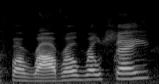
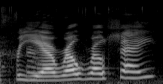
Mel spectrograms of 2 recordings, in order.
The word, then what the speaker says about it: Ferrero Rocher: So it's a Ferrero Rocher, not a Fiero Rocher.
